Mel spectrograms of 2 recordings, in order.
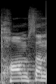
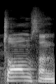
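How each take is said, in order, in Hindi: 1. नाम की शुरुआत महाप्राण 'th' ध्वनि से होती है। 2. नाम की शुरुआत सादी 't' ध्वनि से होती है। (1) "इसको थॉमसन नहीं कहेंगे" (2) "टॉमसन। बहुत लोग गलत पढ़ते हैं।"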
